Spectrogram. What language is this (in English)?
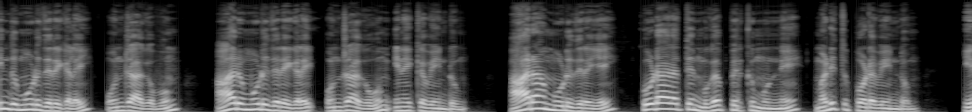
Tamil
